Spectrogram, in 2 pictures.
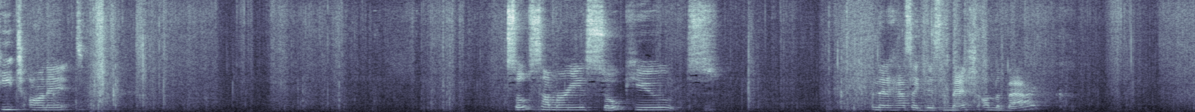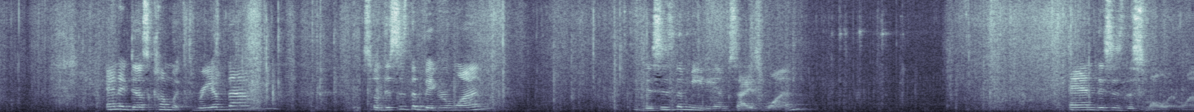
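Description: Fabric rustles as a bag is handled.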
